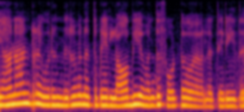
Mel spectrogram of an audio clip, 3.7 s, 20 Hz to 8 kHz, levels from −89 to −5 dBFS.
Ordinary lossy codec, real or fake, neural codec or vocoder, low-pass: none; fake; codec, 16 kHz, 2 kbps, FreqCodec, larger model; none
